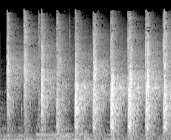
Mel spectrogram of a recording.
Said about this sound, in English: So cost amortization. By applause.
